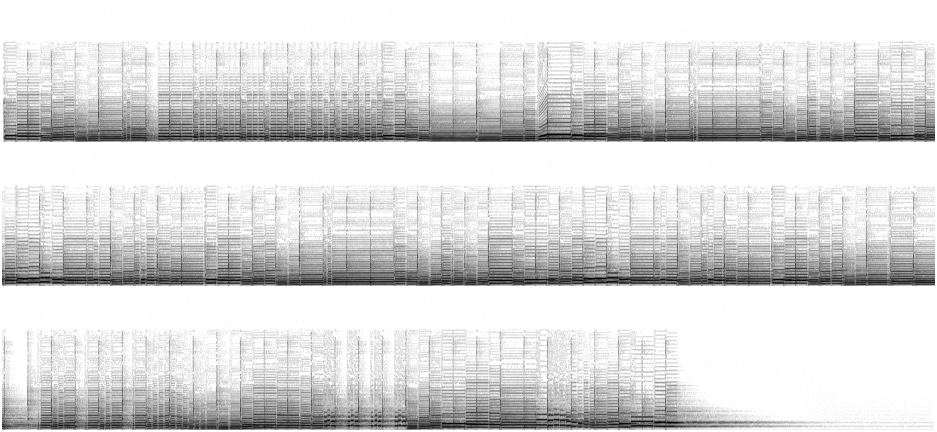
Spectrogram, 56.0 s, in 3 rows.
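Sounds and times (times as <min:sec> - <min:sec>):
soprano saxophone: 0:00.0 - 0:51.9.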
